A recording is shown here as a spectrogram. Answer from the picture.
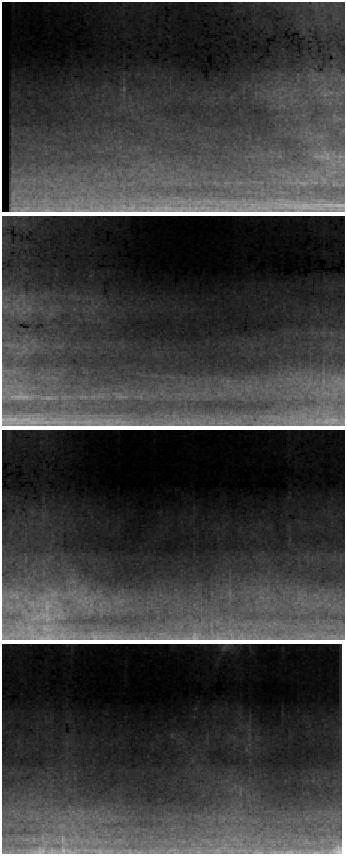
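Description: Street traffic: a motor vehicle's engine passes close, loudest about four to five seconds in, and another vehicle goes by around ten seconds in.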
